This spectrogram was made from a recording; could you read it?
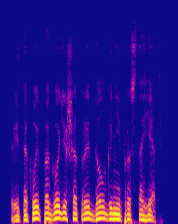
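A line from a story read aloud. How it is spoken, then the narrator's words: Through gritted teeth. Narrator (Russian): сквозь зубы процедил Мальверер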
